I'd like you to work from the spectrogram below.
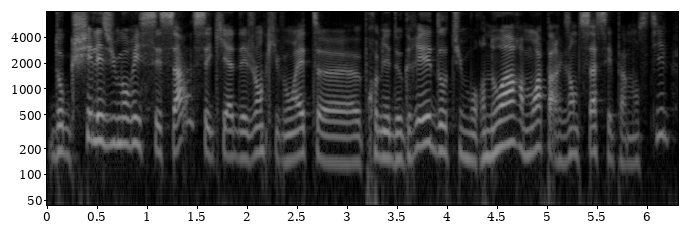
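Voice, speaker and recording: A woman comedian, a guest in an interview, telling lively personal anecdotes with frequent fillers. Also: on the low side, a little fast. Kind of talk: anecdotal storytelling in conversation.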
